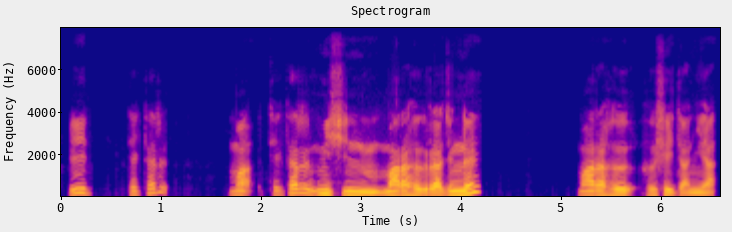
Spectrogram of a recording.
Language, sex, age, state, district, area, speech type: Bodo, male, 60+, Assam, Chirang, rural, spontaneous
